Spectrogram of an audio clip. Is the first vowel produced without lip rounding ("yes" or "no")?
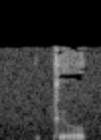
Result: no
